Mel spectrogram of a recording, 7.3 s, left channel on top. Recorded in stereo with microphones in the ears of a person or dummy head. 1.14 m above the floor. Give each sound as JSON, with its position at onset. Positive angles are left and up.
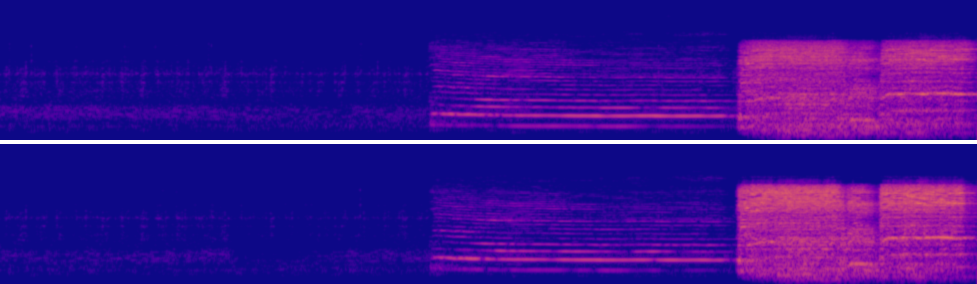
{"t": 3.2, "sound": "a shout", "side_deg": 25, "distance_m": 3.5}
{"t": 5.5, "sound": "a scream", "side_deg": -75, "distance_m": 1.4}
